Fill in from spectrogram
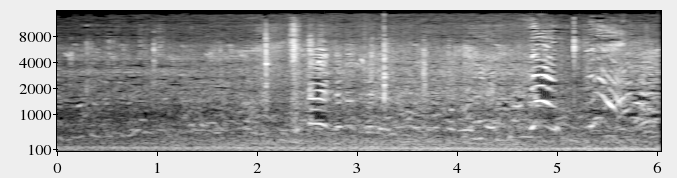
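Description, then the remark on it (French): A passenger train rumbles low and steady, slowly getting louder as it starts pulling out of a station, with faint metallic squeals over the top and a crowd murmuring; people are perched on the footboards of the passenger carriages. “Ah, ça démarre. Ça démarre, oui.”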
